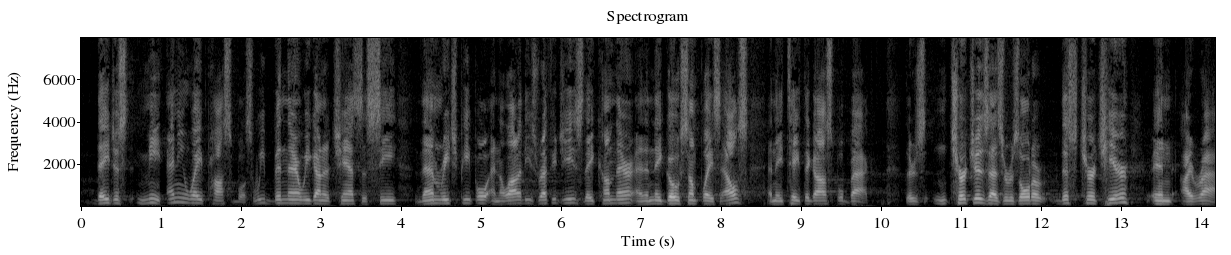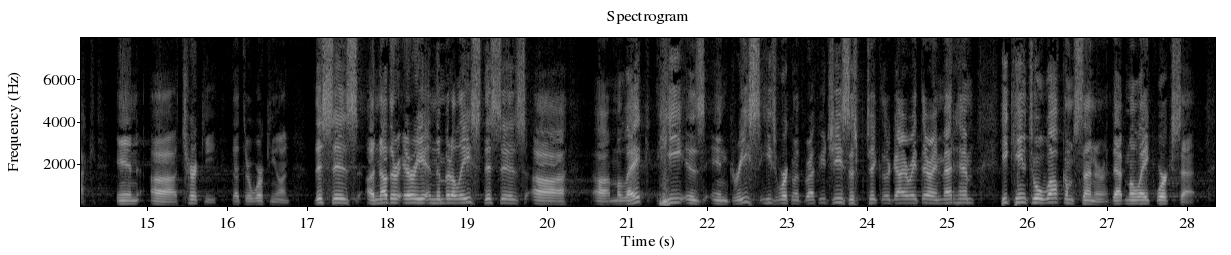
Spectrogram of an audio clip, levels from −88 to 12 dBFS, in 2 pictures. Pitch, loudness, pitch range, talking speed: 160 Hz, -30 LUFS, 140-175 Hz, 205 wpm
